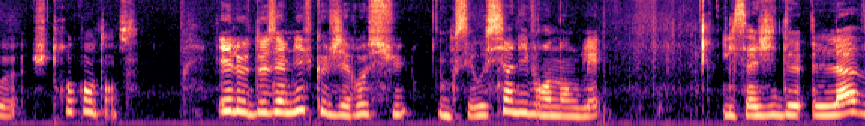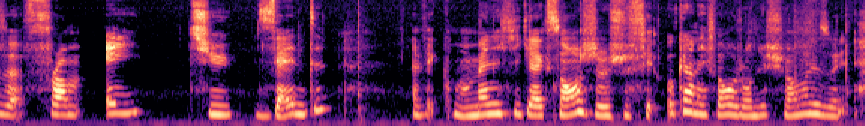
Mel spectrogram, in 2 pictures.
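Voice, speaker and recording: A young woman chatting casually as she unboxes books, excitable and giggly, with many fillers. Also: mid-range voice. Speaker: book vlogger.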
